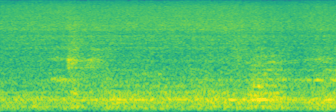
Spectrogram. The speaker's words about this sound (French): La rame finit. Ça grince, ça grésille.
